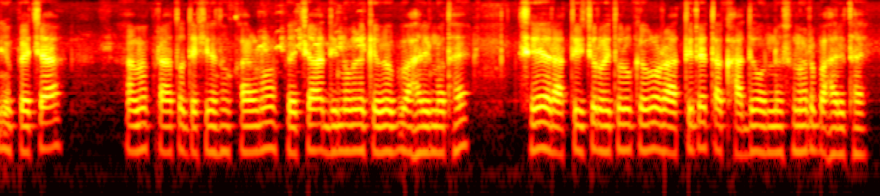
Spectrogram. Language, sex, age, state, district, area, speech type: Odia, male, 30-45, Odisha, Subarnapur, urban, spontaneous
